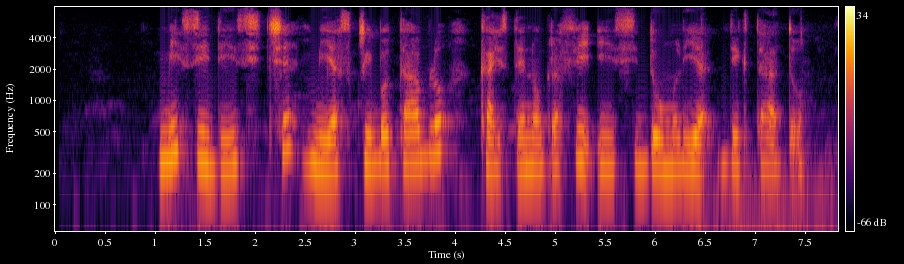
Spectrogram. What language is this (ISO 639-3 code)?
epo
